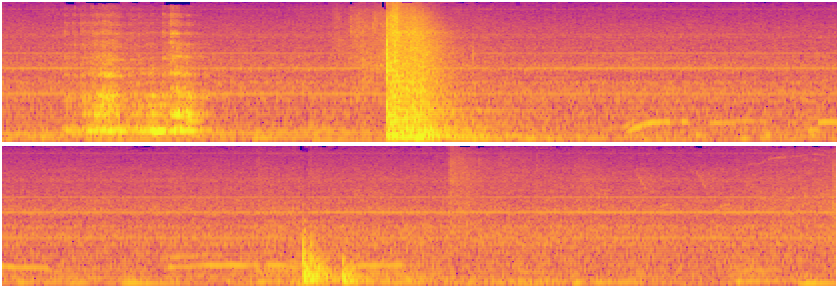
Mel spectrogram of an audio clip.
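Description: Knocks from a glass measuring cup and silicone mold being handled on a bench while hot plastisol is poured: one sharp knock about two seconds in and a smaller one near six seconds. A faint wavering tone comes and goes between them.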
